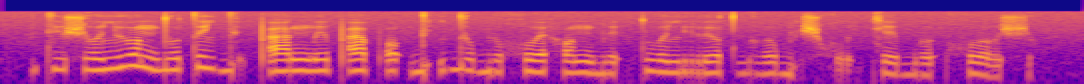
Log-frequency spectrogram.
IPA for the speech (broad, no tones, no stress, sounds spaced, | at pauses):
tʲ o ʃ ɤ lʲ w ɔ n d o t e lʲ d ḛ pʼ a ŋ͡m e pʼ a pʼ ɔ ʔ d ḭ lʲ d o b i χʷ ɛ h ɔ n b e ʔ tʷ ɤ lʲ rʲ ɔ t ɡʱ ɤ b ḭ ʃ χʷ ḛ c e b ɤ ʔ χʷ ɤ ʃ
